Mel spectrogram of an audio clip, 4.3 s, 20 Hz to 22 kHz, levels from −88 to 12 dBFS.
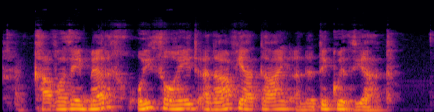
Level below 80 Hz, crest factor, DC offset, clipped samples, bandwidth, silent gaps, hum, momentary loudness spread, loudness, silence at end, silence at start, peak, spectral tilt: -50 dBFS; 14 dB; under 0.1%; under 0.1%; 7.6 kHz; none; none; 7 LU; -14 LUFS; 0.4 s; 0.05 s; 0 dBFS; -6.5 dB/octave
